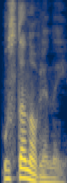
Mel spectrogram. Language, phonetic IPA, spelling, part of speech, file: Russian, [ʊstɐˈnovlʲɪn(ː)ɨj], установленный, verb / adjective, Ru-установленный.ogg
- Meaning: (verb) past passive perfective participle of установи́ть (ustanovítʹ); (adjective) 1. statutory 2. fixed, set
